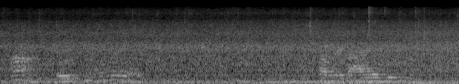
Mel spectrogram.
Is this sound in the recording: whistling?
no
